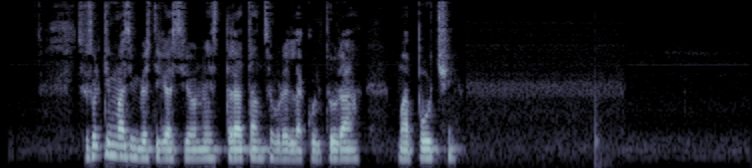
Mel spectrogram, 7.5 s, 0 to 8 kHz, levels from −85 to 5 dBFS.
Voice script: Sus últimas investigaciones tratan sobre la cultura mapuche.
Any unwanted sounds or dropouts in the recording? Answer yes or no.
yes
